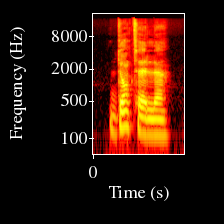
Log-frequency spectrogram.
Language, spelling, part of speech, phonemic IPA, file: French, dentelles, noun, /dɑ̃.tɛl/, LL-Q150 (fra)-dentelles.wav
- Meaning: plural of dentelle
